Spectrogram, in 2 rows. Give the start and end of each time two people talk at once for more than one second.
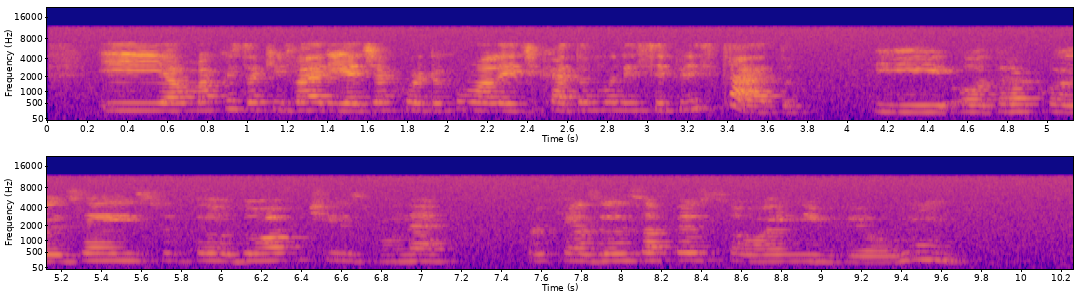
none

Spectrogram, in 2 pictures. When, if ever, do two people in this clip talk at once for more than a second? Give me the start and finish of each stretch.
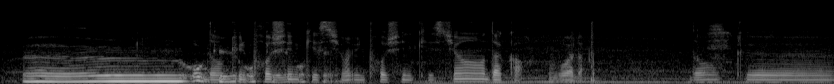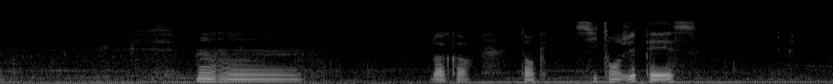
2.0-3.2

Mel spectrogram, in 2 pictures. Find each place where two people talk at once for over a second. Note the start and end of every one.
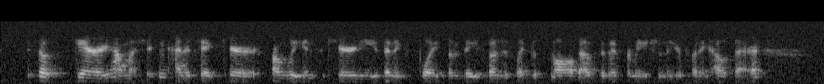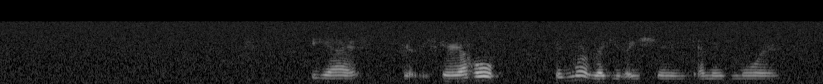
none

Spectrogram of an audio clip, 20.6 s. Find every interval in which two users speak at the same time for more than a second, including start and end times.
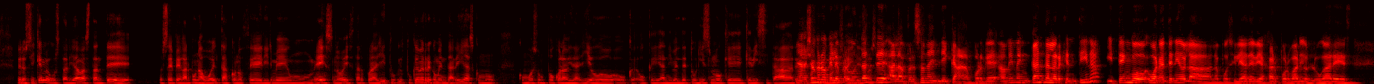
11.9-13.3

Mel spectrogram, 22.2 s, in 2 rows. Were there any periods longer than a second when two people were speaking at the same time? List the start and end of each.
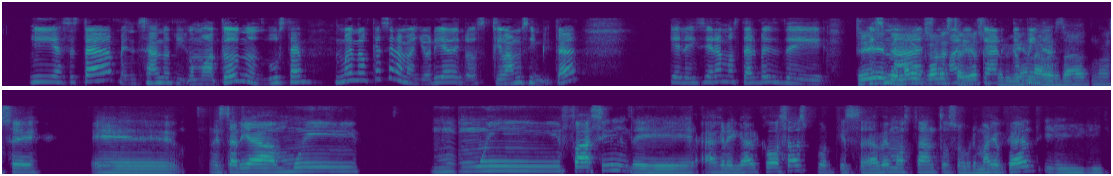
8.6-10.5

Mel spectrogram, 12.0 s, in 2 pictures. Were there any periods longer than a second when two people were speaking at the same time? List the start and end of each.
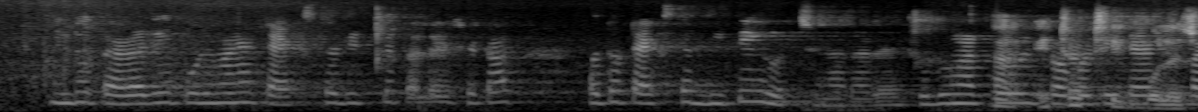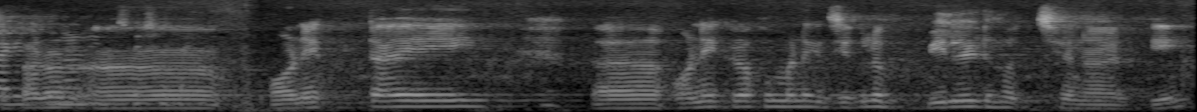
5.0-7.0

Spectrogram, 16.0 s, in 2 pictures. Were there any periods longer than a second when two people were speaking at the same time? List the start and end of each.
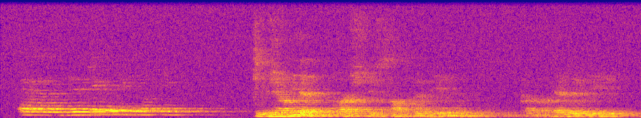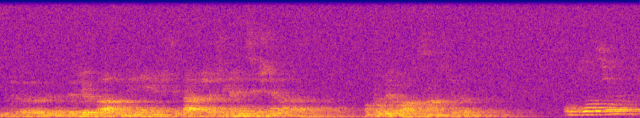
none

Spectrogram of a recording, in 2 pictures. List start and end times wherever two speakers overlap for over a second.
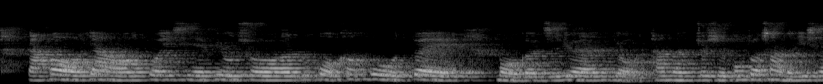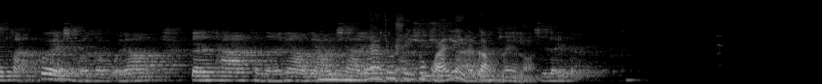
11.4-13.6

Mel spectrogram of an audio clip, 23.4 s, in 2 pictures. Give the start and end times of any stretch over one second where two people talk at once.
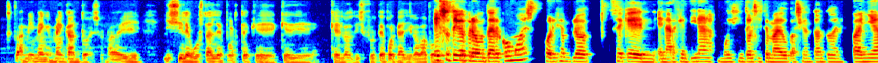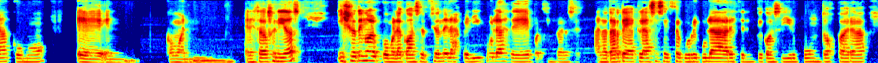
none

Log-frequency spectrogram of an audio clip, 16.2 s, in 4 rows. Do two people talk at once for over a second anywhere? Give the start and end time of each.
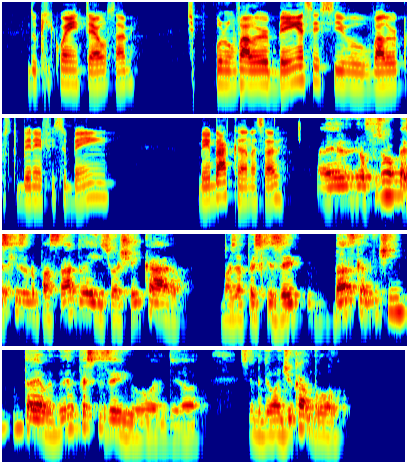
none

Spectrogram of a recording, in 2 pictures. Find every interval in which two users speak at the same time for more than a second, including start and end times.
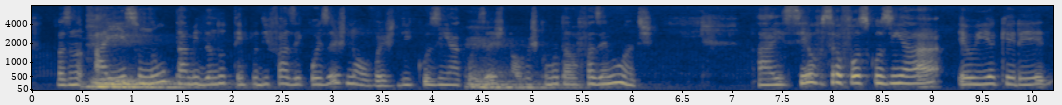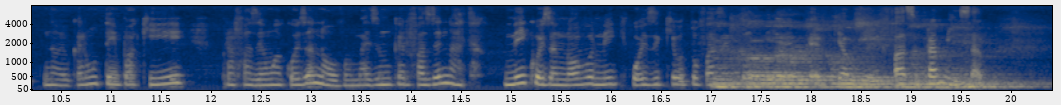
17.0-19.6

